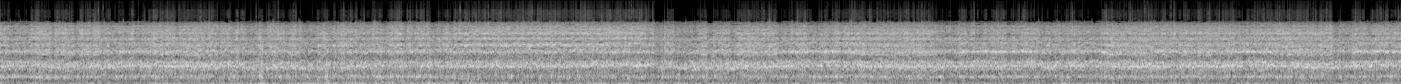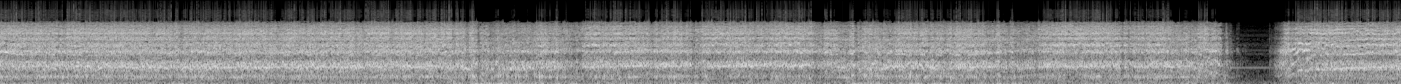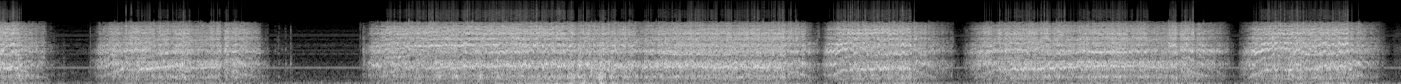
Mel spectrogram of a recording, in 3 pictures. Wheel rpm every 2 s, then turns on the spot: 220, 210, 220, 220, 220, 230, 220, 210, 210, 210, 230, 210, 210, 110, 120, 60, 190, 210, 110, 190, 110.
30-32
